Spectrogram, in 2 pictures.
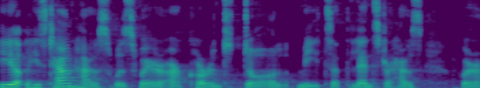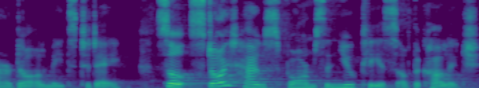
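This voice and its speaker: Speaking fairly slowly, a woman with an Irish accent uses a medium pitch. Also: ordinary pitch variation. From Ireland, County Kildare. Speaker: senior library assistant. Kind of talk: interview.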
